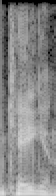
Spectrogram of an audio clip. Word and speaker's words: Keoghan: Barry Keoghan, or Kogan, The Banshees of Inisherin. – How do you say that? Is it Keoghan? – I like that. Keoghan.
